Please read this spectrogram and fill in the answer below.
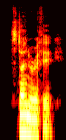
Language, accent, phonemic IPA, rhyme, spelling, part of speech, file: English, Australia, /ˌstoʊ.nəˈɹɪf.ɪk/, -ɪfɪk, stonerific, adjective, En-au-stonerific.ogg
- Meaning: Characteristic of stoners, or recreational drug users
